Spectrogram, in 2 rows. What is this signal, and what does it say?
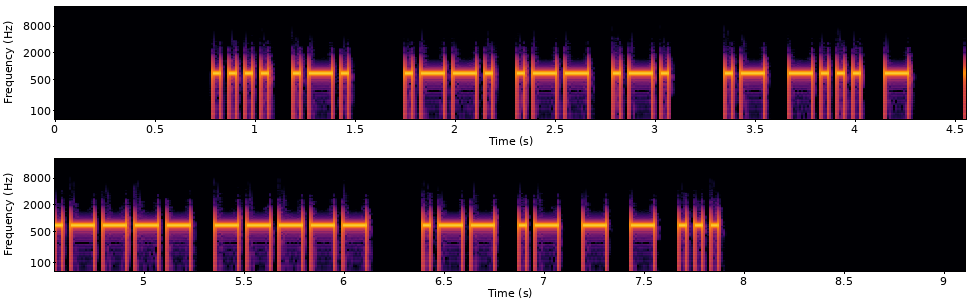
Morse code, heard as a keyed tone, about 28 wpm, 700 Hz. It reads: HR PWR ABT 10 WATTS
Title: Common QSO Phrases 30wpm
